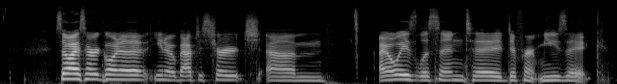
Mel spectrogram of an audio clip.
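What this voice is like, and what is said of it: Southern US accent. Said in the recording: “I grew up in a very, very small southern town ... my southern accent apparently really coming out right now”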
